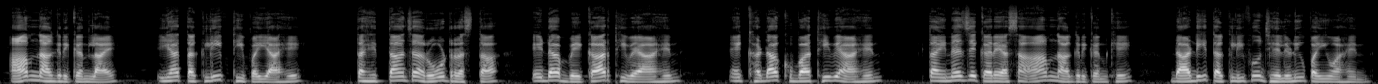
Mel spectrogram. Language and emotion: Sindhi, neutral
